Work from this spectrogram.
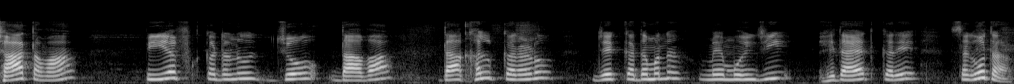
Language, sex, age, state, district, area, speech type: Sindhi, male, 30-45, Uttar Pradesh, Lucknow, rural, read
